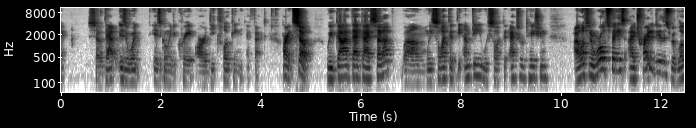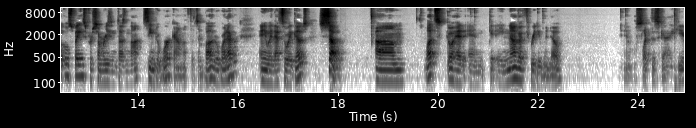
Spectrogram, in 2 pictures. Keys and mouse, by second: 4.2-6.5 drag, 14.4-16.6 middle drag, 20.6-22.4 drag, 24.8-24.9 drag, 24.8 n.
